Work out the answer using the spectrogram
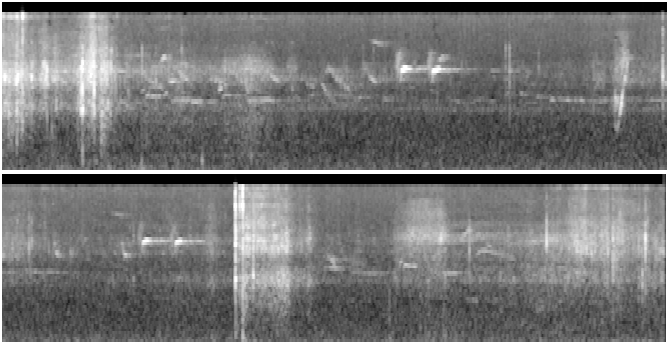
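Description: A few short, high bird chirps, about three and six seconds in, over soft rustling of footsteps in grass and weeds at the start and again near the end. One sharp click comes about seven seconds in.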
